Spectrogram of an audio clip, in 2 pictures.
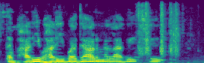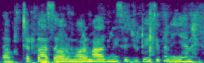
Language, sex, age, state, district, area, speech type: Maithili, female, 45-60, Bihar, Araria, rural, spontaneous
